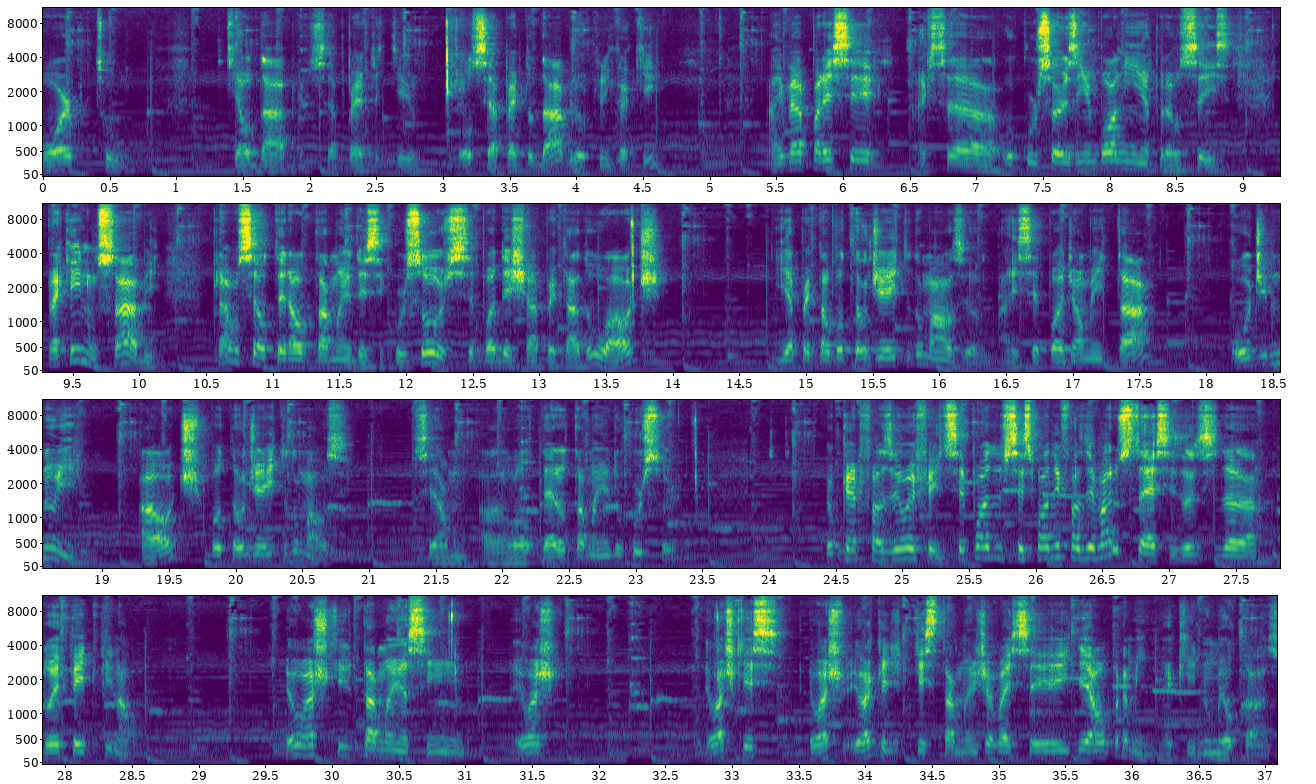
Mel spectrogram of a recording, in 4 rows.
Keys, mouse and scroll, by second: 3.1 w, 15.2-21.6 alt+right drag, 22.3 alt+right click, 23.2 alt+right click, 23.8-25.7 alt+right drag, 31.0-32.8 alt+right drag.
